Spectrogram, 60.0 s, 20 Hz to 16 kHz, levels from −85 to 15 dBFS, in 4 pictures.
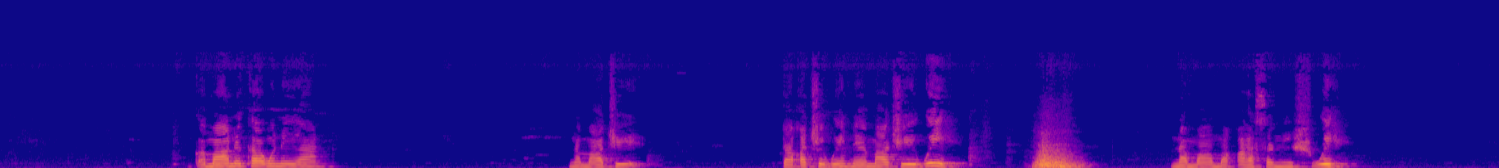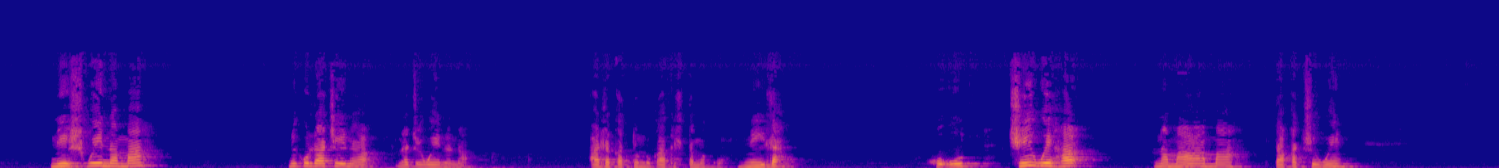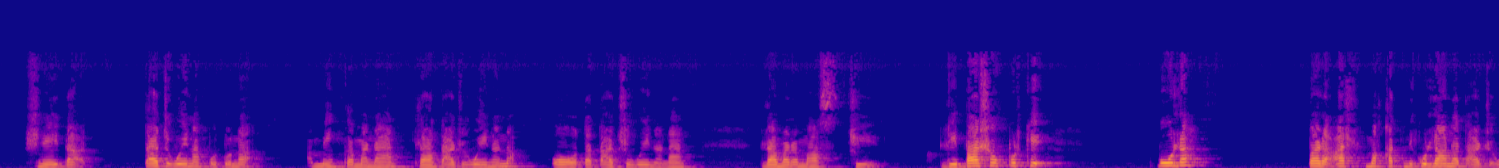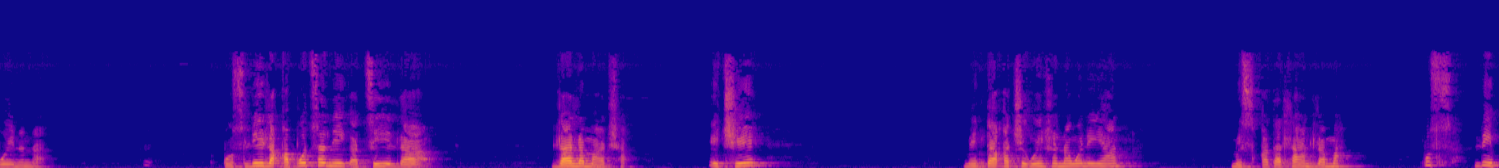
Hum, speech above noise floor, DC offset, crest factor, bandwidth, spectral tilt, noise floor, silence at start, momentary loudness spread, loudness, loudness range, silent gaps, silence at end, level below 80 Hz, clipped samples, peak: none; 56 dB; under 0.1%; 24 dB; 11 kHz; -5.5 dB/octave; -76 dBFS; 1.95 s; 16 LU; -21 LUFS; 9 LU; none; 0 s; -62 dBFS; under 0.1%; 0 dBFS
